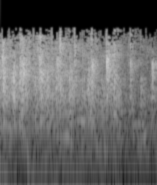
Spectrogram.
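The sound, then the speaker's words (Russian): Members of a legislative assembly applaud at the close of a session marking National Unity Day, a brisk patter of many hands clapping with uneven bursts rising and falling in loudness. “Давайте поздравим друг друга и похлопаем.”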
